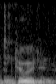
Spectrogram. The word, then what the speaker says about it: Septuagint: Septuagint. – Septuagint. – Septuagint. – Septuagint.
